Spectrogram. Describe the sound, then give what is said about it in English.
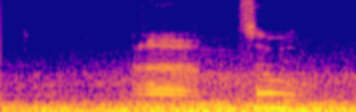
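A car interior rumbles while driving, with a constant low, dull road and engine drone. Brief bits of speech from people in the car rise above it. “Yeah, in the car. Yeah. So you got the car noise.”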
